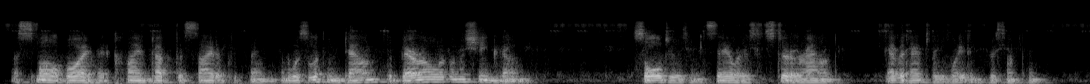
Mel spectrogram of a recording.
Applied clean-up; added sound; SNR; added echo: neural separator model SepFormer DNS4.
